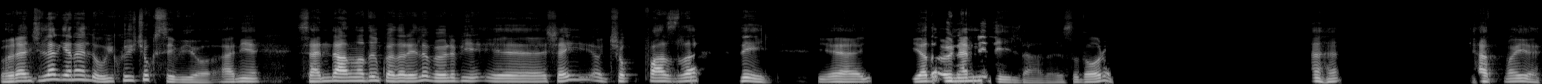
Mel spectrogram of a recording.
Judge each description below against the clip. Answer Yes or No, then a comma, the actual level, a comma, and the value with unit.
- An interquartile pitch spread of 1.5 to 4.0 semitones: No, average, 4.5 semitones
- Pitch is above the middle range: No, medium, 145 Hz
